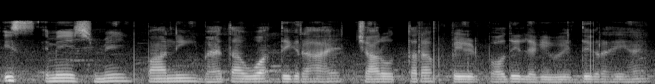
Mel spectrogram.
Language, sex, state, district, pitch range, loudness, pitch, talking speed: Hindi, male, Uttar Pradesh, Lalitpur, 120-135 Hz, -18 LUFS, 130 Hz, 165 wpm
